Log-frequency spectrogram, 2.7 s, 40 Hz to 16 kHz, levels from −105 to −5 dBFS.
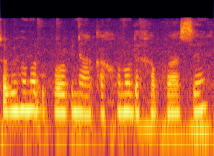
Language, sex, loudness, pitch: Assamese, female, -17 LUFS, 210 Hz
